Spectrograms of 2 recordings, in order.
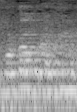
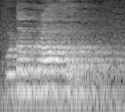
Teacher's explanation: ఫోటోగ్రఫీ మీద ఉన్నటువంటి stress mark next ఇంకో ఫోటోగ్రాఫర్ లో వేరే దానికి షిఫ్ట్ అయిపోతుంది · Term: వర్డ్ స్ట్రెస్ షిఫ్ట్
